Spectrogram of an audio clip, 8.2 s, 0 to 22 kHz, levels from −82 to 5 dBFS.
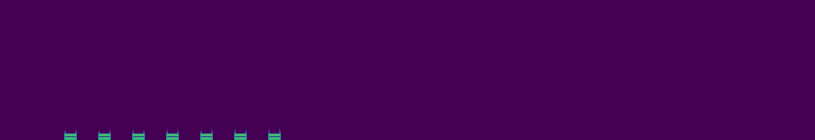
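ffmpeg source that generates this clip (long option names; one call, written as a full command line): ffmpeg -f lavfi -i "aevalsrc='0.1*(sin(2*PI*308*t)+sin(2*PI*854*t))*clip(min(mod(t,0.34),0.11-mod(t,0.34))/0.005,0,1)':duration=2.37:sample_rate=44100" out.wav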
